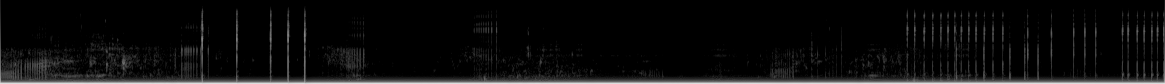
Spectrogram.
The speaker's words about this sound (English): The sperm whale makes this clicking sound by pushing air through the space in its big hollow head.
